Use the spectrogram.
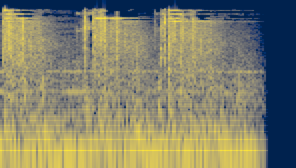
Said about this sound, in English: Then this guy starts screaming. All you hear from there is three shots.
